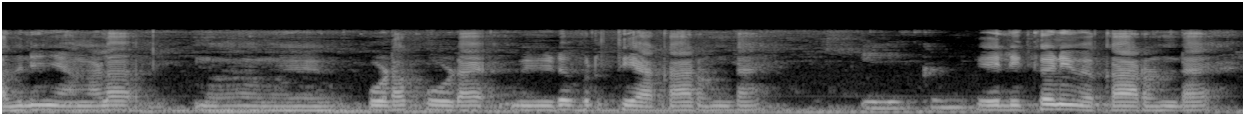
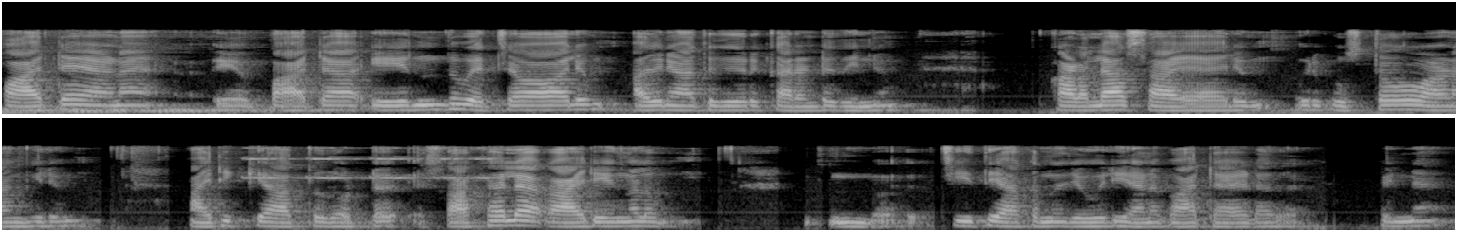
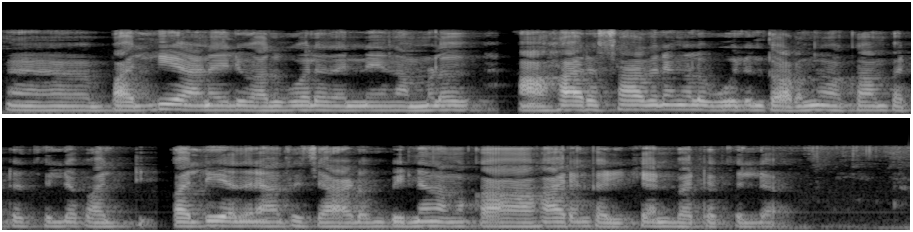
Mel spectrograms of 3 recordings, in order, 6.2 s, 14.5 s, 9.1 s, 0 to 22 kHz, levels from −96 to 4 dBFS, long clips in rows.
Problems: background conversations at intervals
